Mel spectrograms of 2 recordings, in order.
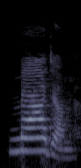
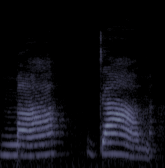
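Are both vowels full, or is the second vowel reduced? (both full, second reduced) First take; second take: second reduced; both full. First: The first vowel is stressed, the second reduced. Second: Both vowels are full and sound alike. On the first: "one vowel is stressed and one vowel is reduced" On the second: "each vowel is pronounced the same way"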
